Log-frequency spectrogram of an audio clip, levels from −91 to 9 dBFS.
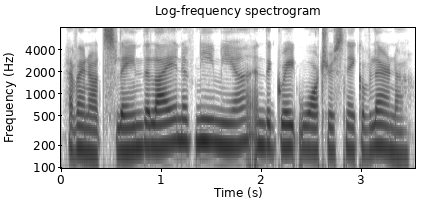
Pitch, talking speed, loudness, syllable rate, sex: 190 Hz, 255 wpm, -17 LUFS, 5.6 syllables/s, female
